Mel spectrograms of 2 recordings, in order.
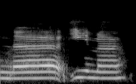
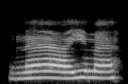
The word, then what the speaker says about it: ناعمة: وجوه يومئذ نائمة. নাইমা, ناعمة. নাইমা। نائمة. ইমা না তো, আইন। আইন উচ্চারণ করতে হয় কিভাবে? হলক অথবা কণ্ঠনালীর মাঝখান থেকে, বুঝছো? কণ্ঠনালীর মাঝখান থেকে আইন উচ্চারণ করতে হয়।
